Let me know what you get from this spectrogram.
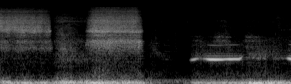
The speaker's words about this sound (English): Y'all can barely. Whistle.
